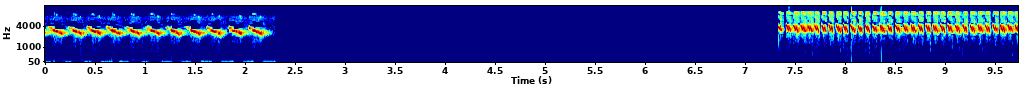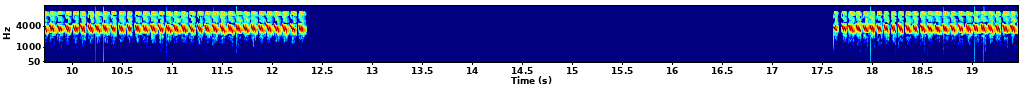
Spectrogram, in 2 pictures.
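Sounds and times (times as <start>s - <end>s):
domestic canary giving long rolling song: 0.0s - 2.3s, 7.4s - 12.4s, 17.6s - 19.4s.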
